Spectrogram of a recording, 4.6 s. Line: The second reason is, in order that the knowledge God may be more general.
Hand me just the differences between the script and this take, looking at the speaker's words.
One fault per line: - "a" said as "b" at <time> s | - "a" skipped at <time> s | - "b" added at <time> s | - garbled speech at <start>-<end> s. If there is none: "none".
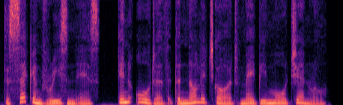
none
